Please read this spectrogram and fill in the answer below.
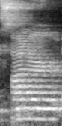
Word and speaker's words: Sonder: And Sonder, you can think about it like rhyming with wonder and maybe something else.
